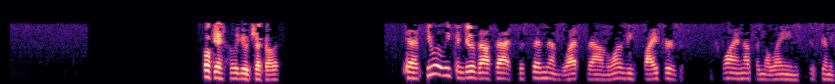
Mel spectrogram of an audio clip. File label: Tactical Incidents, scanner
